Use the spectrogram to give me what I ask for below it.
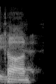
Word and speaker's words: Cannes: I remember like Johnny Drama said Canes and he was like con. They were like really? He's like no it's con.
